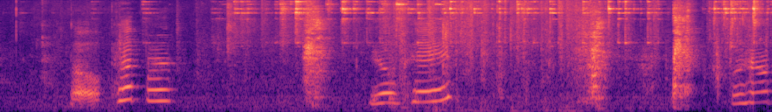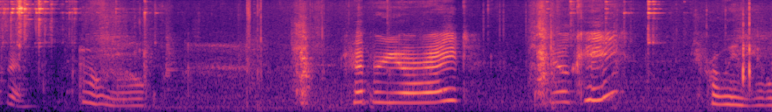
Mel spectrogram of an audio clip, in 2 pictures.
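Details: Pit bulls playing in snow give repeated high, wavering whines and yelps, several bursts in quick succession, with people talking in the background and crunching snow.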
